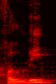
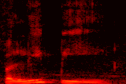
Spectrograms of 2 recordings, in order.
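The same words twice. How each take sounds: First: The name is said with an English pronunciation. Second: The name is said with a Brazilian pronunciation. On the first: The speaker calls it wrong. "not Felipe" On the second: The speaker calls it right. "it's Felipe. The Brazilians do everything with a little bit of a twist"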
